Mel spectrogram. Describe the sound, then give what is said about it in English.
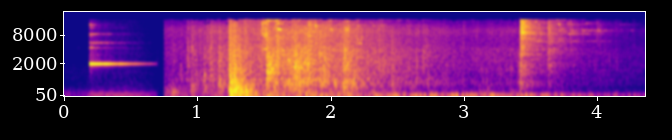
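A brief bright glassy ping, then a sharp crash as a glass Christmas ornament, tapped off the Christmas tree by a kitten's paw, shatters, with tinkling shards scattering and a second smaller clatter near the end. No voices. “He wants so badly to be a good kitty, but certainly one little tap of one little paw against one little ornament won't hurt.”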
